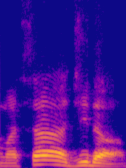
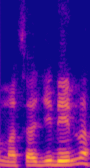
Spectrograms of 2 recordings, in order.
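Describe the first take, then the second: First: The word ends with an 'a' sound. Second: The word ends with an 'in' sound. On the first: The speaker calls it right. "dia ila masajida" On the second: The speaker calls it wrong. "patutnya masajidin lah. Tapi tak"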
